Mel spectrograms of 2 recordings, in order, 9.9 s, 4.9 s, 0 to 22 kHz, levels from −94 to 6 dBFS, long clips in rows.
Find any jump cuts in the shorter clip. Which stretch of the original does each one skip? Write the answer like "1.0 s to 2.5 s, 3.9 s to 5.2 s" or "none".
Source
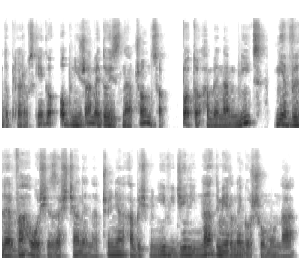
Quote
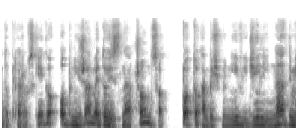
3.3 s to 7.1 s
